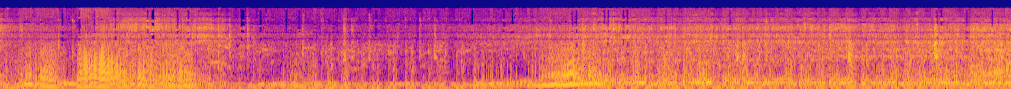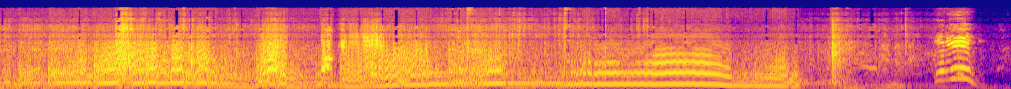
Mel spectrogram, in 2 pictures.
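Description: Demolition-derby car's engine heard from inside the stripped cabin, revving up and down repeatedly as the car is driven. There are a few sharp knocks around the middle.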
